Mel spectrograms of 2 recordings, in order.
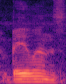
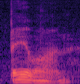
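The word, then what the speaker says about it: Baylan: Well, every time, everyone mispronouncing and misspelling Balin's name really bugs me. It's pronounced like Balin, not Balon.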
